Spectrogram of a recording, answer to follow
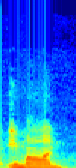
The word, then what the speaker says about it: ایمان: نام ہے ایمان، ایمان کے معنی ہے فیتھ، یعنی آپ کا ایمان، اور اس کے سپیلنگ ہے EIMAN.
